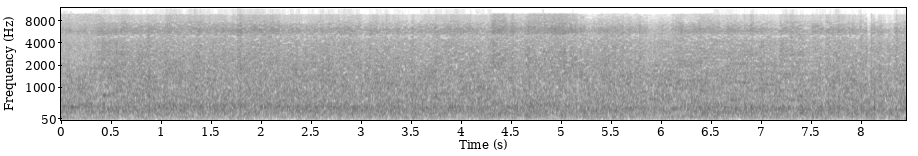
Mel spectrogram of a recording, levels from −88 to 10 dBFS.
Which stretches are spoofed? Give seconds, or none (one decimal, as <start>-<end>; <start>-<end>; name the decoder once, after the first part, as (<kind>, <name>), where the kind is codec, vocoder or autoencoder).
0.0-0.7 (codec, SNAC); 5.9-7.6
